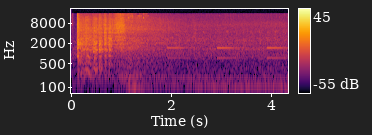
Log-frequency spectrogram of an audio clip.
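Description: Pickup truck engine cranking for under a second and catching, then settling into a steady idle. This is a starting-system test, and the cranking was read as normal. A short high beep starts repeating about once a second midway.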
